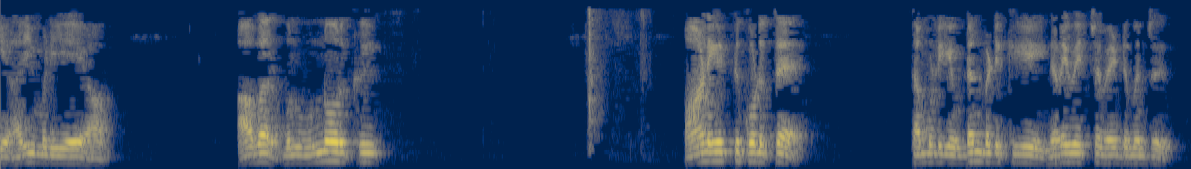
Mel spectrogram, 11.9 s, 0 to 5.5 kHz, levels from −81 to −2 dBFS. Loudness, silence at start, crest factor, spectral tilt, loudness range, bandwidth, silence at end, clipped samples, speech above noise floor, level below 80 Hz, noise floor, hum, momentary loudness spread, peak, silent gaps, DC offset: -25 LUFS; 0 s; 20 dB; -7.5 dB/octave; 4 LU; 4.9 kHz; 0.2 s; under 0.1%; 56 dB; -84 dBFS; -80 dBFS; none; 15 LU; -8 dBFS; none; under 0.1%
